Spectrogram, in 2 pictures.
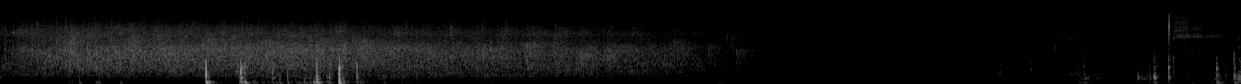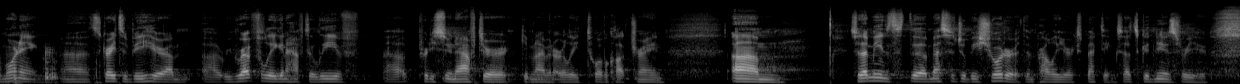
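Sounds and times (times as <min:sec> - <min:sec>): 
audience applause welcoming a speaker: 0:00.0 - 0:07.2
faint rustles and taps: 0:02.1 - 0:03.9
speech: 0:12.5 - 0:24.7.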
